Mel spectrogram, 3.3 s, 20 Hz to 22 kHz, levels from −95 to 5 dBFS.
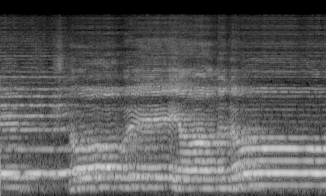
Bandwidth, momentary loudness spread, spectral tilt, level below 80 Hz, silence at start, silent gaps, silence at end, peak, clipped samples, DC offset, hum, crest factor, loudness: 16 kHz; 5 LU; -4 dB/octave; -72 dBFS; 0 s; none; 0 s; -8 dBFS; under 0.1%; under 0.1%; none; 12 dB; -20 LUFS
